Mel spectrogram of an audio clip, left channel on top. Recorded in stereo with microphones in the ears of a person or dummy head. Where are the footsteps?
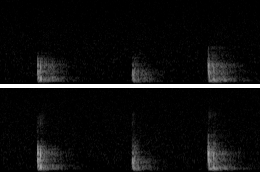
60° right (ahead or behind), 2.5 m; by 2.6 s 75° right (ahead or behind), 4 m.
